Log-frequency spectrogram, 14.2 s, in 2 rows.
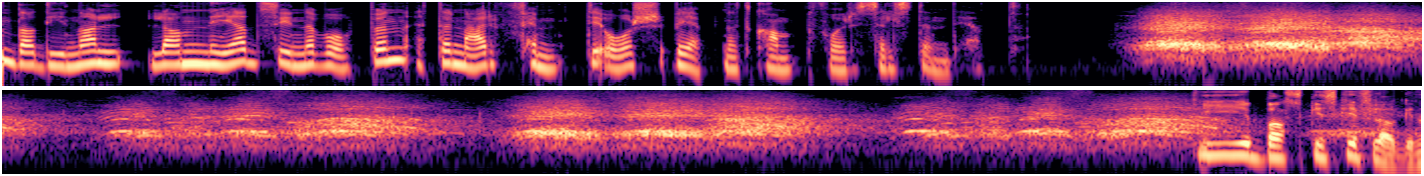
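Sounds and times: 
speech: 0.0s - 6.0s, 13.1s - 14.1s
large crowd cheering and chanting at a rally: 5.6s - 14.1s.

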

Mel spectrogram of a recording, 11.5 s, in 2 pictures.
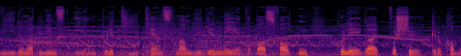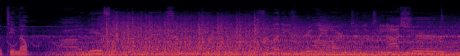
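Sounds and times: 
people's voices: 0.0s - 11.3s
speech: 0.1s - 7.8s
rapid gunshots: 7.2s - 9.4s.

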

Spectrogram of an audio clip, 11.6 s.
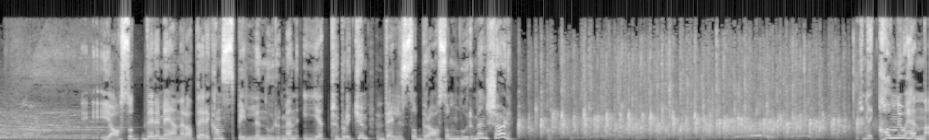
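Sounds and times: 
speech: 1.3s - 7.1s, 10.8s - 11.5s
audience clapping hands: 6.4s - 11.5s.

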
